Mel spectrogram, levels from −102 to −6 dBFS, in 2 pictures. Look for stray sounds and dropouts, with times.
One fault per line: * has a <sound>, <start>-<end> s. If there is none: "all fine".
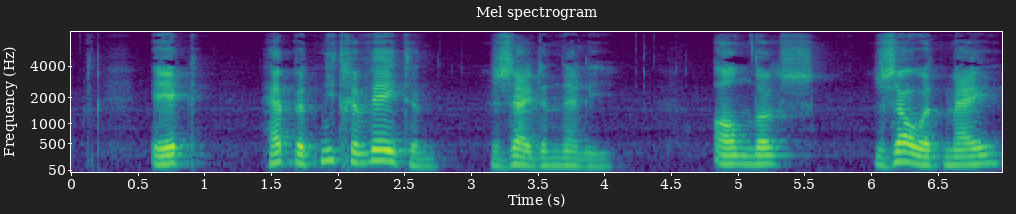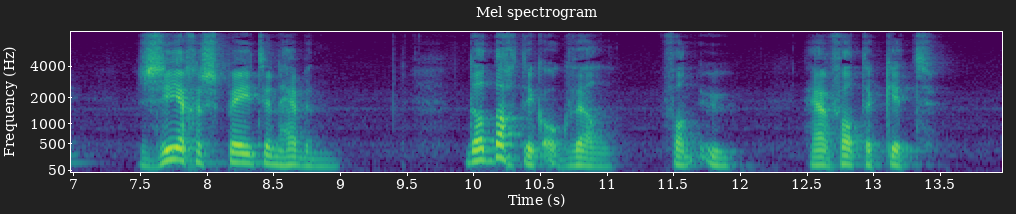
all fine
